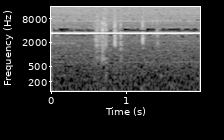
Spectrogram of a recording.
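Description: Endpoint buzzer on a Karl Fischer LJ-761 titrator beeping in a short cluster of quick electronic chirps, near and moderately loud over a steady background hum, no talk.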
